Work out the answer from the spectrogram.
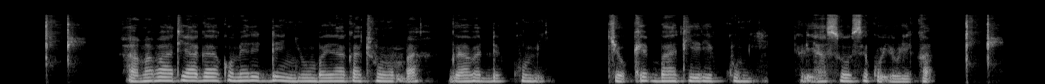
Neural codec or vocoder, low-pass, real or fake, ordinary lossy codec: vocoder, 22.05 kHz, 80 mel bands, HiFi-GAN; none; fake; none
